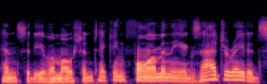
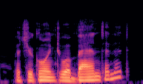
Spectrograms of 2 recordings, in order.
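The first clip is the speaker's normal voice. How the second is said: ordinary delivery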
